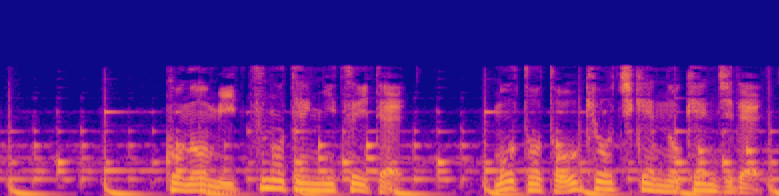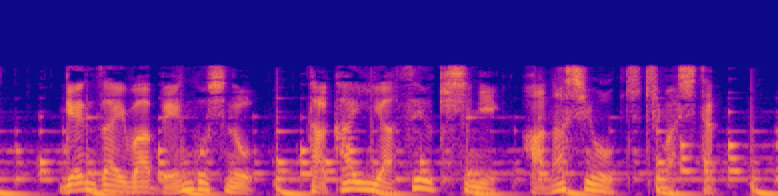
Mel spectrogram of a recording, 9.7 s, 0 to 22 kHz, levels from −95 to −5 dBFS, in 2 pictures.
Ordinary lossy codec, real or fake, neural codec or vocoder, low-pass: none; real; none; 5.4 kHz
